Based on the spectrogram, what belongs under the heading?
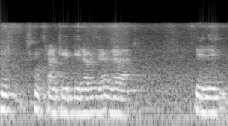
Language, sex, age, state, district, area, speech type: Bodo, male, 60+, Assam, Kokrajhar, rural, spontaneous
